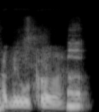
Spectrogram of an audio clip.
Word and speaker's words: Wirkola: Wirkola? Yeah, Tommy Wirkola.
